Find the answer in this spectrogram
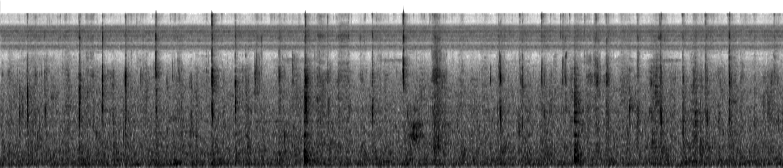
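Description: Close-miked chewing and wet lip-smacking of someone eating rice with curry by hand, with frequent sharp, irregular mouth clicks.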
